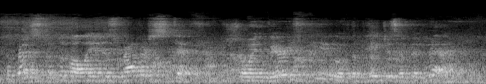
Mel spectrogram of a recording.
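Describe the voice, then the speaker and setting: A man playing a shrewd, composed, dryly witty detective in a theatrical old-time radio drama, speaking deliberately. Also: high-pitched, over a noisy crowd, lightly acted. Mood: analytical, intrigued. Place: live stage show in a large hall. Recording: echoey hall, far from mic, loud noise.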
